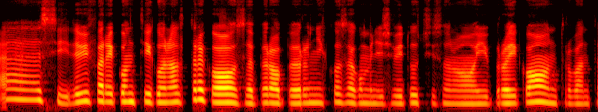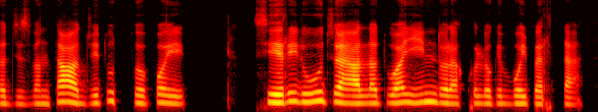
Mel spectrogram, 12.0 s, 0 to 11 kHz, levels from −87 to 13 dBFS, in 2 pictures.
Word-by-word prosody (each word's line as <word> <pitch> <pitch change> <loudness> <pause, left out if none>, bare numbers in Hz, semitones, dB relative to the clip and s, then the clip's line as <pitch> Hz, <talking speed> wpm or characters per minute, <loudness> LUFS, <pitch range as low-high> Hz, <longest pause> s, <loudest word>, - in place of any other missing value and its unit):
Eh, 265 -2 -3
sì. 190 -6 -9
Devi 210 +5 +1
fare 220 0 +3
i - - -2
conti 220 0 0
con 200 0 +1
altre 215 +7 +2
cose, 200 -3 +7
però 185 0 +1
per 180 0 0
ogni 190 0 -5
cosa 195 -1 -5
come 180 0 -7
dicevi 175 +1 -8
tu 190 +2 -5
ci 185 -1 -22
sono 170 -1 -5
i 170 0 -6
pro 180 +1 0
e 180 - +4
i 180 - -5
contro, 200 -4 +3
vantaggi 170 0 -8
e - - -12
svantaggi, 175 +2 0
tutto 220 -4 -7
poi, 185 -3 -3 0.6
si 200 -2 +3
riduce 215 +1 0
alla 180 -1 +4
tua 190 +1 0
indole 200 -2 -1
a 175 - -5
quello 180 0 -8
che 175 +1 -11
vuoi 175 +1 -4
per 165 -1 -7
te. - - -9
185 Hz, 195 wpm, -23 LUFS, 175-205 Hz, 0.6 s, cose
